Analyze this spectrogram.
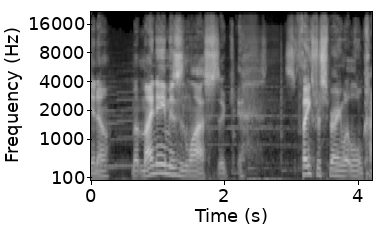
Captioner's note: sigh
